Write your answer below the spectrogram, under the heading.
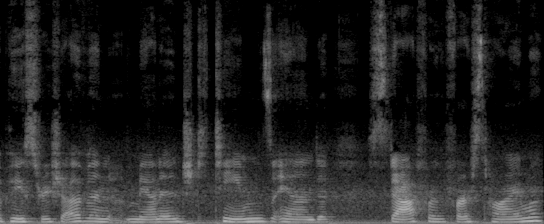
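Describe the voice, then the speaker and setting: Audible room echo surrounds a woman speaking with fairly even intonation. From Colombia, then California from age ten. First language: Spanish. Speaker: job interview candidate, accountant. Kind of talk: mock job interview answer.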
